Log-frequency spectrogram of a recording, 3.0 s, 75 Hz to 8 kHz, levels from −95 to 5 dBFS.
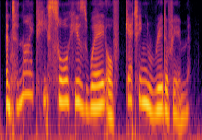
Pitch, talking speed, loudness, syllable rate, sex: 235 Hz, 215 wpm, -16 LUFS, 4.9 syllables/s, female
